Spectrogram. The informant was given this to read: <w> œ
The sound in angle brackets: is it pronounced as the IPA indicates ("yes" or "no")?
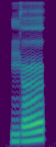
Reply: no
